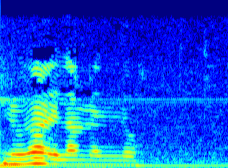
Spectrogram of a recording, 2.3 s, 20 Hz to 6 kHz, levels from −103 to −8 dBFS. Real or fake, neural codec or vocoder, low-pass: real; none; 5.4 kHz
